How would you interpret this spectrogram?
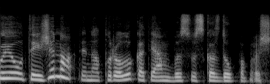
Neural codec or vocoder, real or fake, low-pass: codec, 16 kHz in and 24 kHz out, 0.9 kbps, LongCat-Audio-Codec, fine tuned four codebook decoder; fake; 10.8 kHz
